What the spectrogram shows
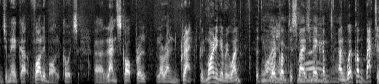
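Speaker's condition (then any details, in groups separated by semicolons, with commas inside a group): No condition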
